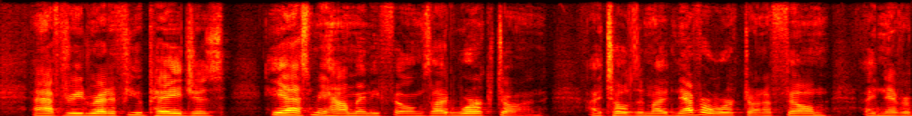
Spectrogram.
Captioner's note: none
